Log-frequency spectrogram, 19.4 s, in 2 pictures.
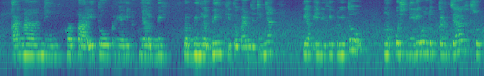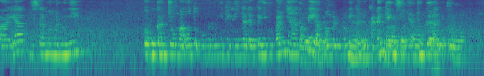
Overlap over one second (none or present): present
